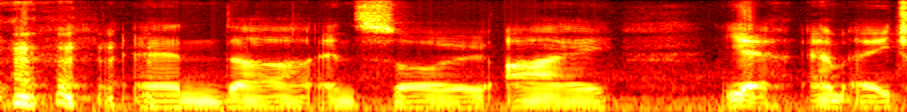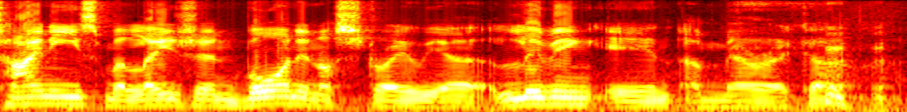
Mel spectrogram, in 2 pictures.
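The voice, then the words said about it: Australian accent. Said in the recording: “you sound like you're from Australia. ... I was born in Melbourne. That's the reason my voice is this way.”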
